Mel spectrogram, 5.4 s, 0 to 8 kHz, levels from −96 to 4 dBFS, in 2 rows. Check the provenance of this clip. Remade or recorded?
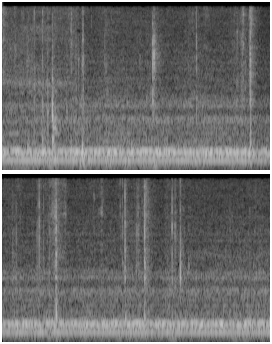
recorded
